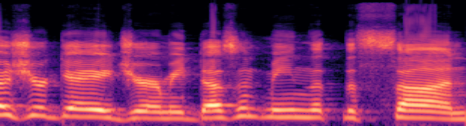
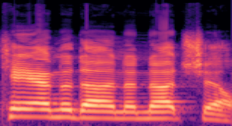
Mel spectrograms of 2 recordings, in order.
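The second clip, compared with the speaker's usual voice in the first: ordinary talk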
